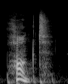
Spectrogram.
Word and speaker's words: Punkt: The name of this is Punked, which is spelled P-U-N-K-T if you're scoring at home.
